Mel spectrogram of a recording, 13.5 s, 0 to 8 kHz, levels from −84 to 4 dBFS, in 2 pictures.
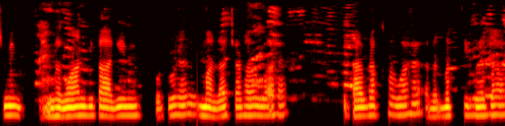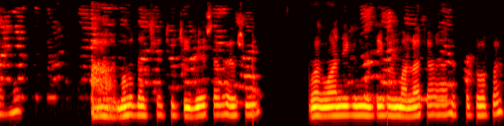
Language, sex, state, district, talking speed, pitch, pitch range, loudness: Hindi, female, Bihar, Bhagalpur, 170 wpm, 180 Hz, 170-195 Hz, -28 LUFS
